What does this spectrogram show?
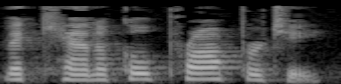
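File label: "mechanical property", English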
